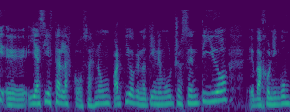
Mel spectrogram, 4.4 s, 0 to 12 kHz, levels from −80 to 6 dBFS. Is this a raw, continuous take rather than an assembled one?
yes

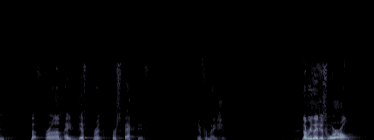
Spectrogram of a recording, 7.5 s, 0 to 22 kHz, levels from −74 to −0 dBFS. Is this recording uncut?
no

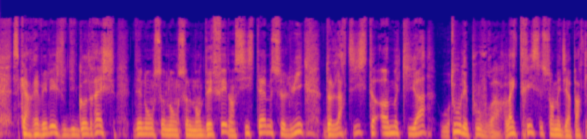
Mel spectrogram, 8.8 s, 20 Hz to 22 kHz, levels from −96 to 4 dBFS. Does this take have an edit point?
yes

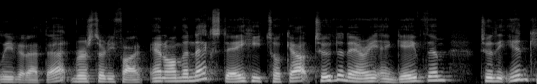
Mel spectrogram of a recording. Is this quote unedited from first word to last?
yes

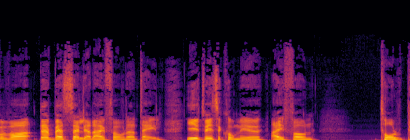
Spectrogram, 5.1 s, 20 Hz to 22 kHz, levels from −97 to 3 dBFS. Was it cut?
yes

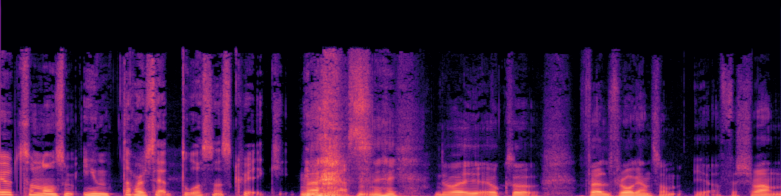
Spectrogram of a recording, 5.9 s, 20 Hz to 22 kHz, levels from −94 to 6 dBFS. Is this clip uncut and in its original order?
yes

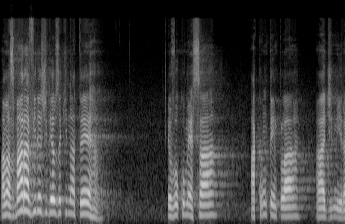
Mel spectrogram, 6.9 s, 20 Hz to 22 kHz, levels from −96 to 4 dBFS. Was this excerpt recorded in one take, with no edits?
yes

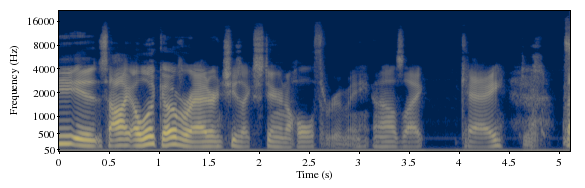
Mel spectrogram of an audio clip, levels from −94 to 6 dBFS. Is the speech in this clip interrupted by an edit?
no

